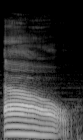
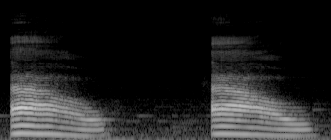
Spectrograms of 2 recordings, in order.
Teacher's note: it starts at olive olive sock a and moves up ow we call this a moving vowel because it starts in one position and ends in another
